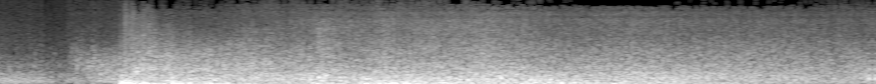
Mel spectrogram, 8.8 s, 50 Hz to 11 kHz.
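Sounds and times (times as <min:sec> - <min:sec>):
thermonuclear bomb explosion in US military Castle Bravo test: 0:00.8 - 0:07.3.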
